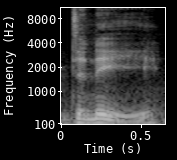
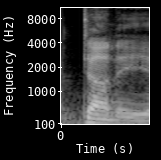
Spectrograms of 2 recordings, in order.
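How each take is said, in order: First: The name is said like 'Denis'. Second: The name is said like the word 'dunny'. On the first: This is the speaker's own way of saying it. "I pronounce it Denis" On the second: This is how someone else says it. "Dunny as he pronounces it"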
